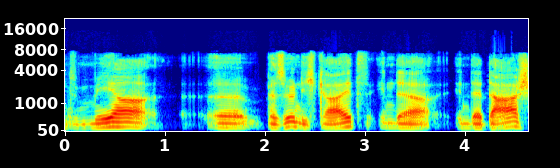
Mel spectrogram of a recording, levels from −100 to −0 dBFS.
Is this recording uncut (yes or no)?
yes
